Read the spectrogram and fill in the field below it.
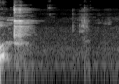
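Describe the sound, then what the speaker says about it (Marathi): Spices tip into a mixer jar with a couple of short clinks and rattles, a sharp close knock followed by a fainter tap. "हे पण मी ह्या मिक्सरच्या जारमध्ये टाकून घेते"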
